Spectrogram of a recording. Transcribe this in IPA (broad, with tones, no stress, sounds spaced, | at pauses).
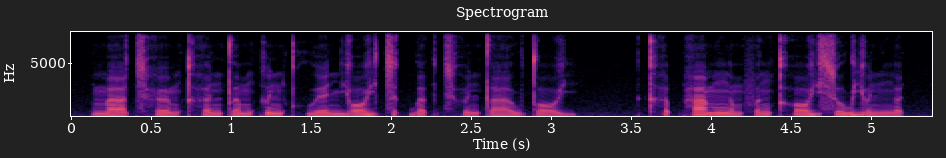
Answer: m aː˨˩ t͡sʰ œː˨˩ m kʰ ɐ˨ n t̪ ɐ˨˥ m k ɵ˨ n kʷʰ ɛː˨ n j ɔː˧ j t͡s ɐ˨˥ k̚ w ɐ˨˥ k̚ t͡sʰ ɵ˨˩ n t̪ aː˨˥ w t̪ ɔː˨˩ j | kʰ ɐ˥ p̚ h aː˥ m ŋ ɐ˨˩ m f ɐ˧ ŋ kʰ ɔː˨ j s o˧ w j ɵ˨ n ŋ ɐ˨˥ t̚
